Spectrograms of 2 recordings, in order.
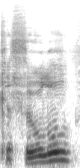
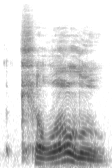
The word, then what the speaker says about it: Cthulhu: We all pronounce it Cthulhu, but it's actually pronounced Kilolu.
